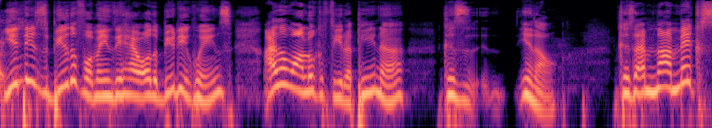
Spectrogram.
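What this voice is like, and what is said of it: Chinese accent. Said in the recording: “why do you have a Chinese accent”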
